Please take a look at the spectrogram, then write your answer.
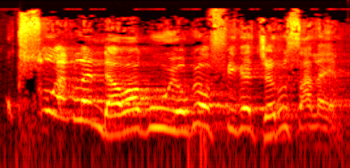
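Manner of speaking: ordinary delivery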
